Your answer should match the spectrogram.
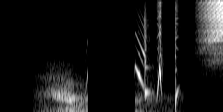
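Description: Animated end-card sound effects: a low, swelling sound about a third of a second in, then a quick cluster of bright, rising chime-like tones near the end.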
